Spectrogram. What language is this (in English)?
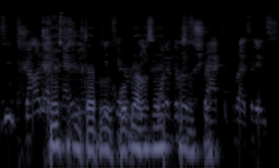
Georgian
